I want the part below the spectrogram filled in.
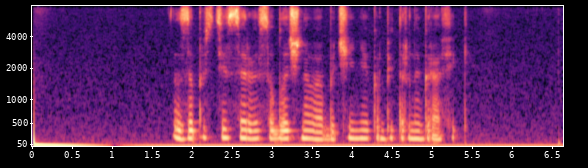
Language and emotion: Russian, neutral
